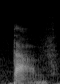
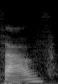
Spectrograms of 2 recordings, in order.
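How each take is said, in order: First: It begins with a hard, closed t sound. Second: It begins with a soft, hissing th sound. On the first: "com o dagesh" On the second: "sem o dagesh"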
